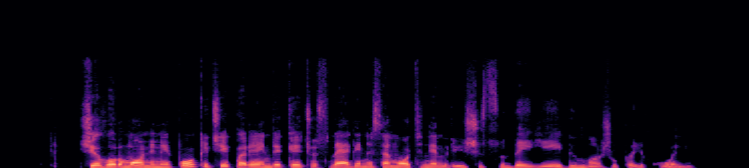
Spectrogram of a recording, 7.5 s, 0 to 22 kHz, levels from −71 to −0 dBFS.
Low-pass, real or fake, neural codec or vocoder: 14.4 kHz; fake; codec, 32 kHz, 1.9 kbps, SNAC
